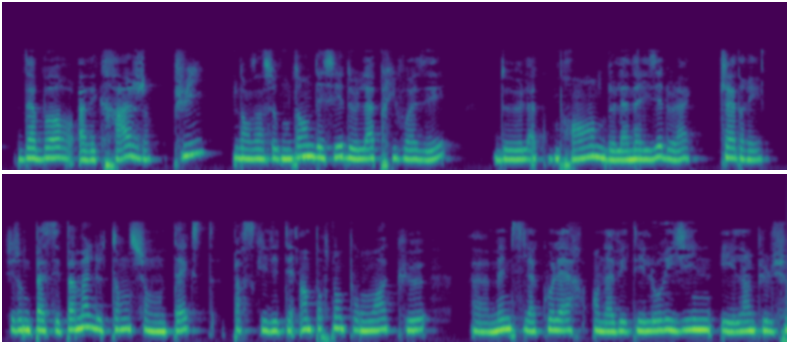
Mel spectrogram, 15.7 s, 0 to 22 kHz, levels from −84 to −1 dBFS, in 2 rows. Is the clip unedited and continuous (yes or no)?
yes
